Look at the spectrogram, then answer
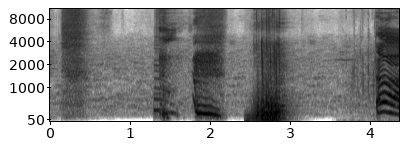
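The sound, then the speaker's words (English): A loud, wet, sputtering fart with a low buzzing rasp, set among several short bursts of breathy hiss and squeaky, falling vocal noises. “Oh, that was slightly wet sounding.”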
